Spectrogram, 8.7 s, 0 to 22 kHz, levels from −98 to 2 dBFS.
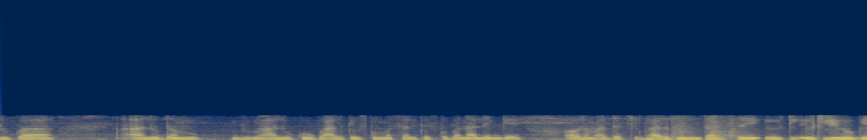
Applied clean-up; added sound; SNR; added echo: none; Drawer open or close; 16 dB; reverberation time 0.3 s.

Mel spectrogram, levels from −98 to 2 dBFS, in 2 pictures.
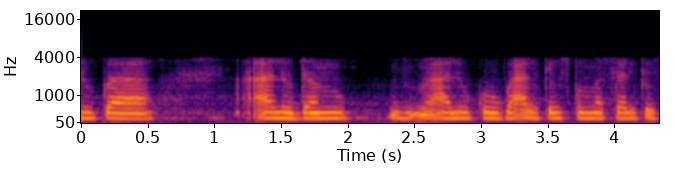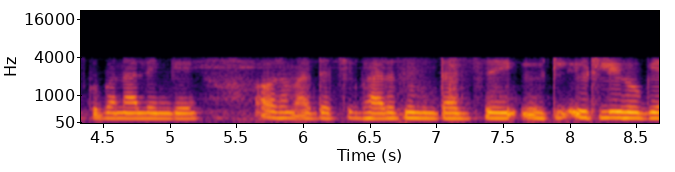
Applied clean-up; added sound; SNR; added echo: neural separator model SepFormer DNS4.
